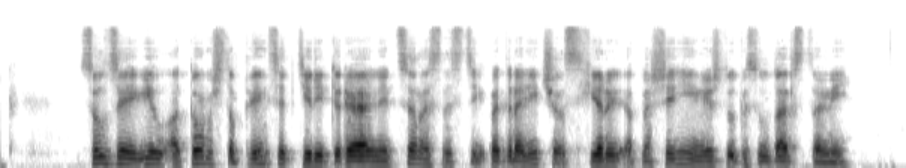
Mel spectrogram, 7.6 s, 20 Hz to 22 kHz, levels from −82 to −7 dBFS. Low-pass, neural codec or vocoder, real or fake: 10.8 kHz; codec, 24 kHz, 0.9 kbps, WavTokenizer, medium music audio release; fake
